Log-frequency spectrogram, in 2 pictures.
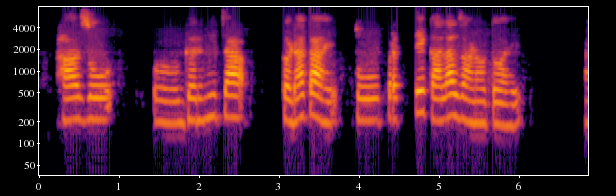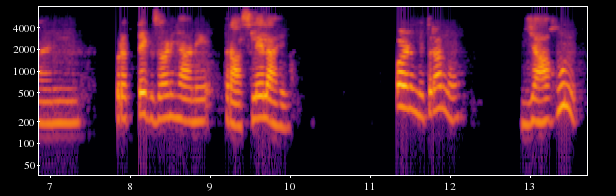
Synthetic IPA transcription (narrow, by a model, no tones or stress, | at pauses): had͡zo | ɡəɾmit͡sa | kəɽakaɦet̪opɾət̪jekalad͡zaɽ̃əʋt̪əaɦe | aɽ̃i | pɾət̪jekd͡zəɳɦjañet̪ɾaslelaɦe | pəɳmit̪ɾano | jaɦuːn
